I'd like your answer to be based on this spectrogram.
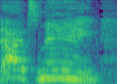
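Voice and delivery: very high shriek. Retelling shouting at people who ran away from him, retelling a scream. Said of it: "I screamed".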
